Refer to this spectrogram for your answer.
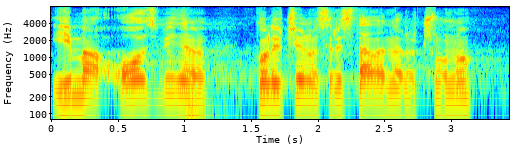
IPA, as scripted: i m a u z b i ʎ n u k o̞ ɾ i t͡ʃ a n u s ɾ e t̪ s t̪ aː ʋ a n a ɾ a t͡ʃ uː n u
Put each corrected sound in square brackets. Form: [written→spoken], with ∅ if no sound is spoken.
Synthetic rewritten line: i m a [u→o] z b i ʎ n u k o̞ [ɾ→l] i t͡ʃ [a→i] n u s ɾ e t̪ s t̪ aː ʋ a n a ɾ a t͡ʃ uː n u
